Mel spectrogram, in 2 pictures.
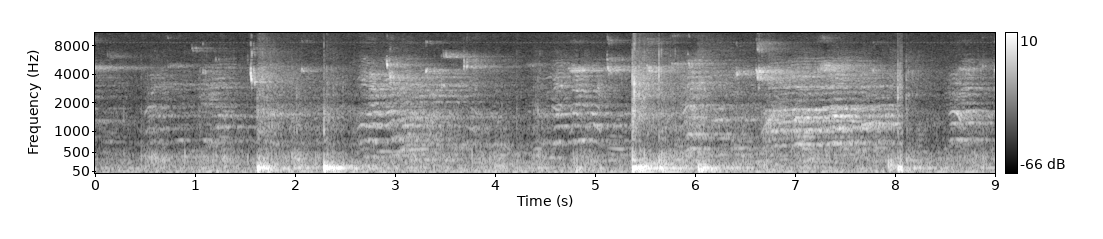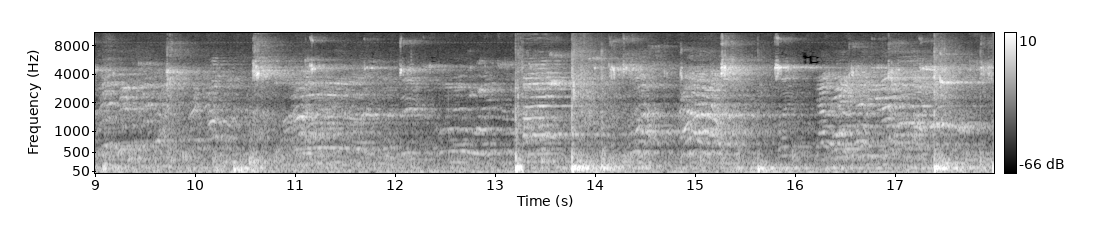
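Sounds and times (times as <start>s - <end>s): players calling out in gym: 0.2s - 17.9s.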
